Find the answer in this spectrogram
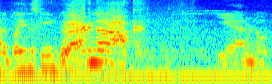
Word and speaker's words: Ragnarok: Ragnarok. No, it's not Ragnarok. Say it with me. Rag. Nah. Rock. Ragnarok? Yes. Now put it all together. It's Ragnarok!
